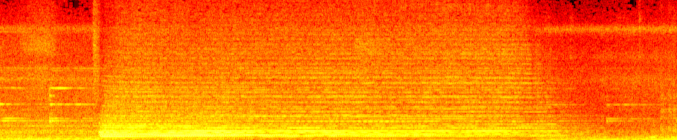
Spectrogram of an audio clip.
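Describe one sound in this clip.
A locomotive horn blasts loudly and close.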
